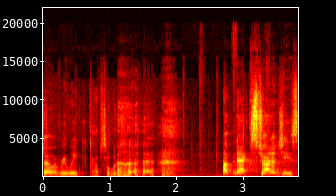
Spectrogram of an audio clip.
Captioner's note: laughs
